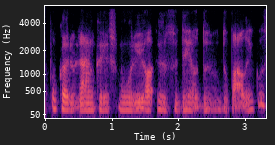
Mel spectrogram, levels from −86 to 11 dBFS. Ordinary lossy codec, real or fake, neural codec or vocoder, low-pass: Opus, 16 kbps; fake; vocoder, 22.05 kHz, 80 mel bands, HiFi-GAN; 5.4 kHz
